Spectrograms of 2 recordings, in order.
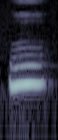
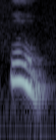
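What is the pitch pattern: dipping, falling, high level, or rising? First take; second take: high level; falling. First: The pitch stays high and level. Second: The pitch falls sharply from high to low. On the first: "The first tone" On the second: "the fourth tone"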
